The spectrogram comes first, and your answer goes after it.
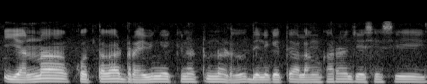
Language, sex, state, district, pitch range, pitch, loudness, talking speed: Telugu, male, Andhra Pradesh, Sri Satya Sai, 115-125 Hz, 120 Hz, -17 LUFS, 125 wpm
